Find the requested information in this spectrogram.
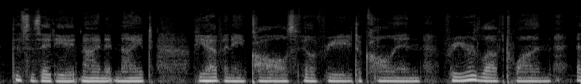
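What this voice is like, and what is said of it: Smooth late-night radio DJ voice. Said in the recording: “develop a very smooth delivery voice ... I used to host a late night R&B show”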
